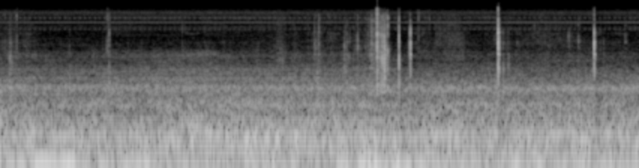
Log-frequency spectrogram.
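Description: Steady engine and tyre noise heard inside a moving car's cabin, with a few scattered sharp clicks.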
